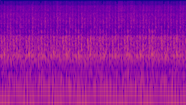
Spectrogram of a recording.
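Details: Kubota tractor with a no-start problem (cranks with a clack or won't start) fixed by cleaning rust off and tightening the battery ground strap to the frame; restarts and settles into an even, steady idle with a regular low beat, no misses or knocks.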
